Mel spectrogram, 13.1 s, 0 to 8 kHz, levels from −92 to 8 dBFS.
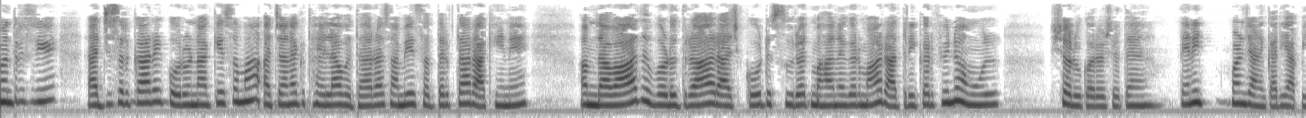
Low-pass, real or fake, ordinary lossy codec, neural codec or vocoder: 7.2 kHz; real; MP3, 32 kbps; none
